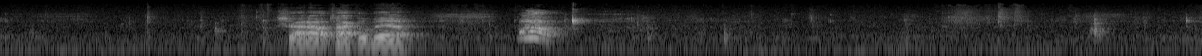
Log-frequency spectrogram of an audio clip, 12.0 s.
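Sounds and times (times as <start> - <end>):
chewing mouth clicks and smacks: 9.9 - 12.0.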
